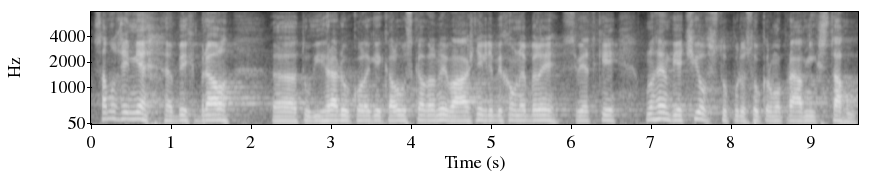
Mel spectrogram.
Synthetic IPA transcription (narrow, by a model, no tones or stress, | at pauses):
samozr̝ɛjmɲɛbɪɣbɾal | t̪uviːɦɾaduko̞lɛɡɪkalowskavɛlmɪvaːʒɲɛɡdɪbɪxo̞mnɛbɪlɪsvjɛt̪kɪ | mno̞ɦɛmvjɛt͡ʃiːɦo̞fst̪upudo̞so̞wkɾo̞mo̞pɾaːvɲiːxfst̪aɦuː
